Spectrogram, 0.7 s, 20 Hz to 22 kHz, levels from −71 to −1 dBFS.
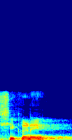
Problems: constant background noise, echo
